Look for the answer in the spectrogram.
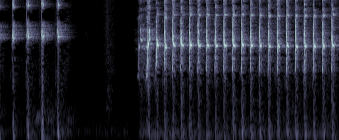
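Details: Lovebird in the long 'ngetik' (typing) song style, recorded for training other birds: four sharp separate chirps, a pause of silence, then a fast, continuous run of high, clicking notes, about three per second.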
